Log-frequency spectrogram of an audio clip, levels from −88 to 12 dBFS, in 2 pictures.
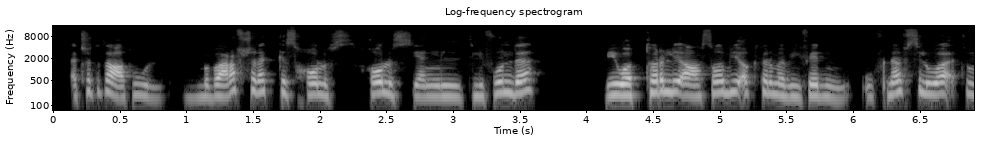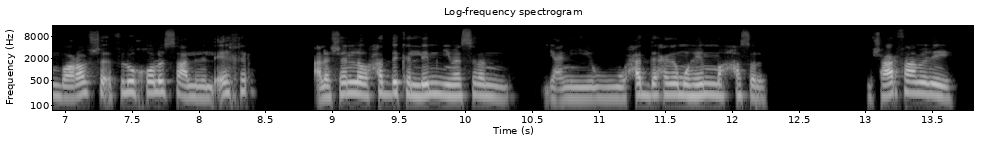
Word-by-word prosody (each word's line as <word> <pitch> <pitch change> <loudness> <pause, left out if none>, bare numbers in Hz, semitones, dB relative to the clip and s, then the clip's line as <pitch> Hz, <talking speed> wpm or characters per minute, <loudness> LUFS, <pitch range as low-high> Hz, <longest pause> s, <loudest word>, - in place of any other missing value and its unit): أتشتت 245 -2 -7
على 165 - +6
طول. 180 -5 -10 0.3
ما 175 - -7
باعرفش 185 +9 +3
أركز 240 -2 -3
خالص، 200 -2 -3
خالص 210 -3 0
يعني 175 0 -3
التليفون 180 +5 -3
ده 250 +4 +2 0.5
بيوتّر 195 +4 +5
لي 240 -3 +3
أعصابي 225 +6 +2
أكتر 230 -3 -2
ما 200 - -1
بيفيدني. 175 -2 -3
وفي 175 +4 -11
نفس 230 +2 -2
الوقت 215 0 +1
ما 200 - -4
باعرفش 195 +6 +2
أقفله 235 0 +1
خالص 230 +1 +1
على 170 -1 +1
الآخر، 220 +9 -3 0.5
علشان 175 +6 0
لو 210 -3 +5
حد 220 +2 0
كلمني 195 -1 +1
مثلًا، 185 -3 -3 0.3
يعني 160 +2 -5
وحد 165 +5 -2
حاجة 200 0 0
مهمة 195 0 +1
حصلت. 180 -4 -6 0.8
مش - - -18
عارفة 235 - +5
أعمل 215 -2 +3
إيه؟ 175 -5 0
195 Hz, 175 wpm, -23 LUFS, 175-220 Hz, 0.8 s, على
